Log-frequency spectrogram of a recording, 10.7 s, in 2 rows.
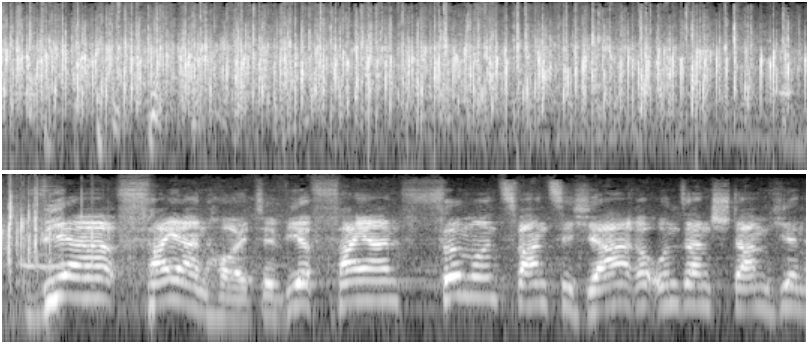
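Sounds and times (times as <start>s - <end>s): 
audience applause: 0.0s - 5.7s
speech: 5.6s - 10.7s.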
